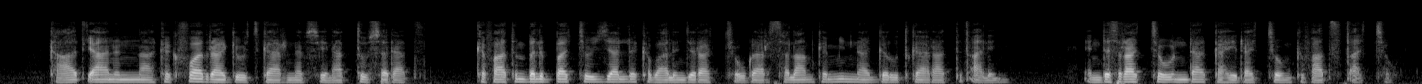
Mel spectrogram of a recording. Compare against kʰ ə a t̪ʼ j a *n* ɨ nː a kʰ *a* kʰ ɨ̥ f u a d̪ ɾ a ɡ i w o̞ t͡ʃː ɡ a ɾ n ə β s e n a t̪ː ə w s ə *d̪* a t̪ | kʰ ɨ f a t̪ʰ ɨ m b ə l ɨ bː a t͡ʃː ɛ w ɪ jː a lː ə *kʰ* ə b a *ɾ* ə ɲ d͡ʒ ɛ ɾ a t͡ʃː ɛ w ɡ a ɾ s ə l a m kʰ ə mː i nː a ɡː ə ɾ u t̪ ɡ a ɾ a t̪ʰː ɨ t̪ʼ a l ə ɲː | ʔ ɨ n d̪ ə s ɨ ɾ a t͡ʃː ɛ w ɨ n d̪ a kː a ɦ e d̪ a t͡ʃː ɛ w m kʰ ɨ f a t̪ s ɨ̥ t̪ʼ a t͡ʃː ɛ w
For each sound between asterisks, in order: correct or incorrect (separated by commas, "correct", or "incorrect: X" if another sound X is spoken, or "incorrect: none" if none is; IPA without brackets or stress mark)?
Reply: correct, incorrect: ə, correct, correct, incorrect: l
